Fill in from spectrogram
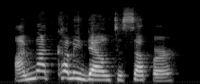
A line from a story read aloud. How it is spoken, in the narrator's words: Zena called out from her seat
